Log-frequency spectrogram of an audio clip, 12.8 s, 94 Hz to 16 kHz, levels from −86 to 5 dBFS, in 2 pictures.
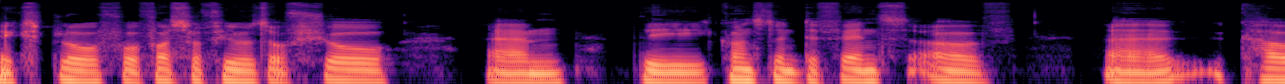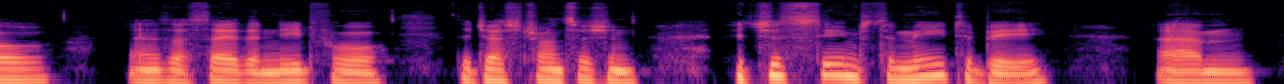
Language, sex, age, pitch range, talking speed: English, male, 40-59, 110-140 Hz, 140 wpm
